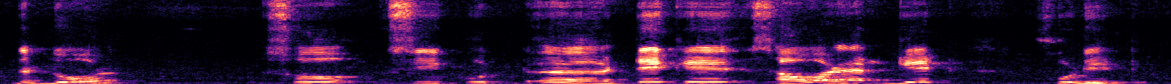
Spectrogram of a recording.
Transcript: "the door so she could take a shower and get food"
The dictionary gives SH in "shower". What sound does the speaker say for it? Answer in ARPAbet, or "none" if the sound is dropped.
S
